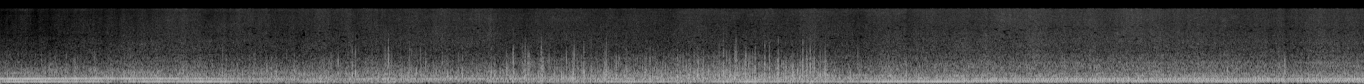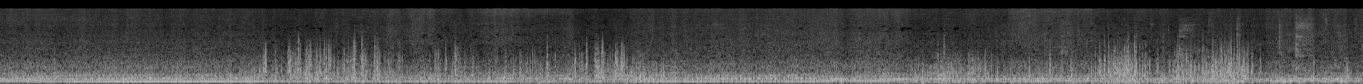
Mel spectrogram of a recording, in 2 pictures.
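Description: Tow boat's engine running at a steady towing speed, pulling a wakeboarder, over the rush of wind and water. The engine has just come up to speed from the pull-up and then holds an even pitch.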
